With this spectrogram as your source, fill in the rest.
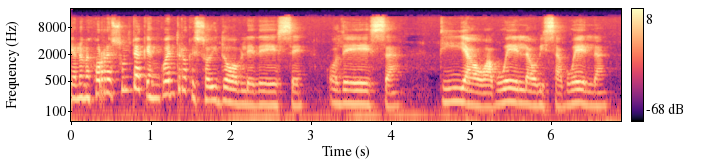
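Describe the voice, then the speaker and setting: There is audible room echo. A woman talks at a fairly slow pace. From Argentina. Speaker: psychoanalyst and author. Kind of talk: interview.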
